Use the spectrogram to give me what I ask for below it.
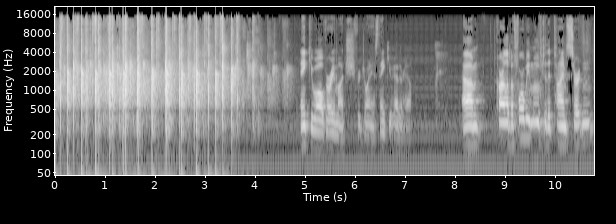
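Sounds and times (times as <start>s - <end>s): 
small group applauding: 0.0s - 4.8s
speech: 4.9s - 7.3s, 8.1s - 10.7s.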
